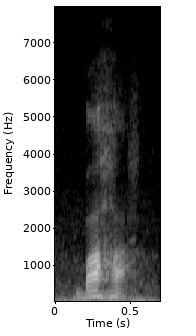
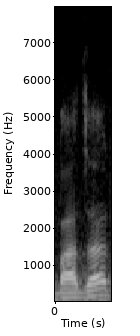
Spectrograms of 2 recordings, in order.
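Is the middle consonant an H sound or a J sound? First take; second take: H sound; J sound. First: The middle consonant is an H sound. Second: The middle consonant is a J sound. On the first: The speaker calls it right. "It is baha" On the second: The speaker calls it wrong. "So it is not baja. Don't be carried away with uh, our uh, Hindi baja"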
